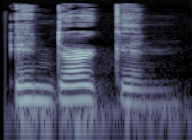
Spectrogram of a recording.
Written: endarken

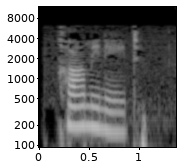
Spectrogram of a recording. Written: comminate

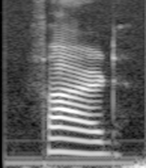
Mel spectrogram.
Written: fard

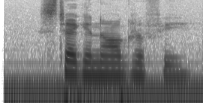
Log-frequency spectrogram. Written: steganography

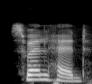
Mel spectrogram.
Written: swellhead

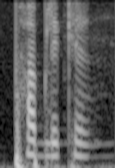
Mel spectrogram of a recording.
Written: publican

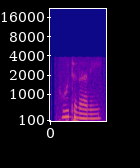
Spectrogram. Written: hootenanny

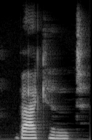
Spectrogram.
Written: bacchant

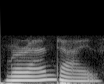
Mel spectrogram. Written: mirandize

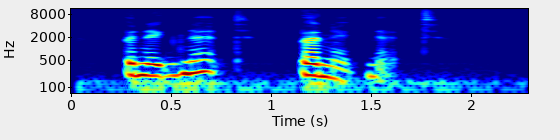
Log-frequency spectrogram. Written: benignant

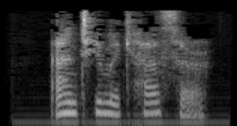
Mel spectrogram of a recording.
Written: antimacassar

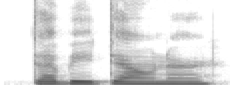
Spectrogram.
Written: Debbie Downer

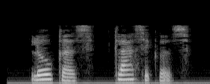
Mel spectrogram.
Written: locus classicus

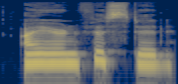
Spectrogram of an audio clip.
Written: ironfisted

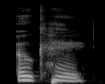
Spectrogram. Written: ok

